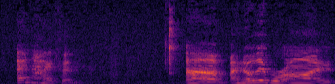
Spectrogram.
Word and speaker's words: Enhypen: a dash after it, which for me is confirmation that it is pronounced Enhypen.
